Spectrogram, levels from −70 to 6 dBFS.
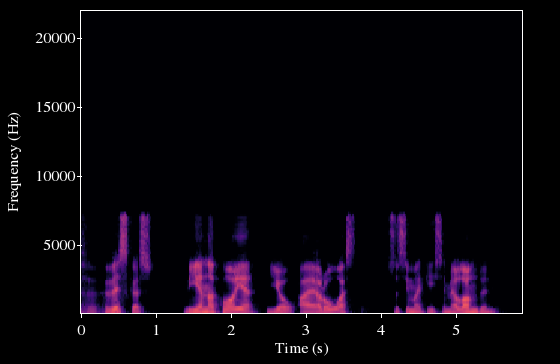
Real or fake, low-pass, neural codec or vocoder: fake; 7.2 kHz; codec, 16 kHz, about 1 kbps, DyCAST, with the encoder's durations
